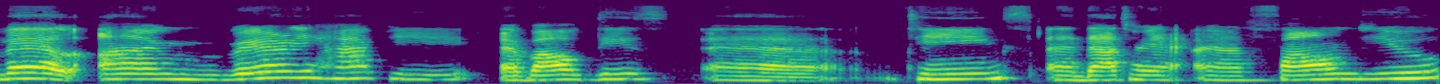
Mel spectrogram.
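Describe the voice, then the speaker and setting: Speech with a Persian accent comes at a very slow pace, with ordinary pitch variation. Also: woman, fairly high pitch for a woman. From Iran. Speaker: psychoanalytic therapist and former athlete. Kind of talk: video interview conversation. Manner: halting, many fillers.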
